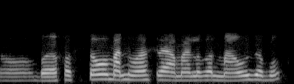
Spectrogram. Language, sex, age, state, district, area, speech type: Assamese, female, 30-45, Assam, Kamrup Metropolitan, urban, conversation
